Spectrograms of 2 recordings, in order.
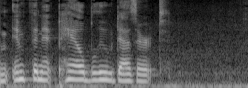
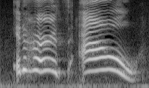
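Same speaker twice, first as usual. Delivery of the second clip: much higher, louder yelp; yelling in pain; 13 semitones higher, 6 dB louder, slower than usual. Acted. Patrick still hurting from the shot, yelling. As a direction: cry out from the sting. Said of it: "Patrick kept yelling".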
